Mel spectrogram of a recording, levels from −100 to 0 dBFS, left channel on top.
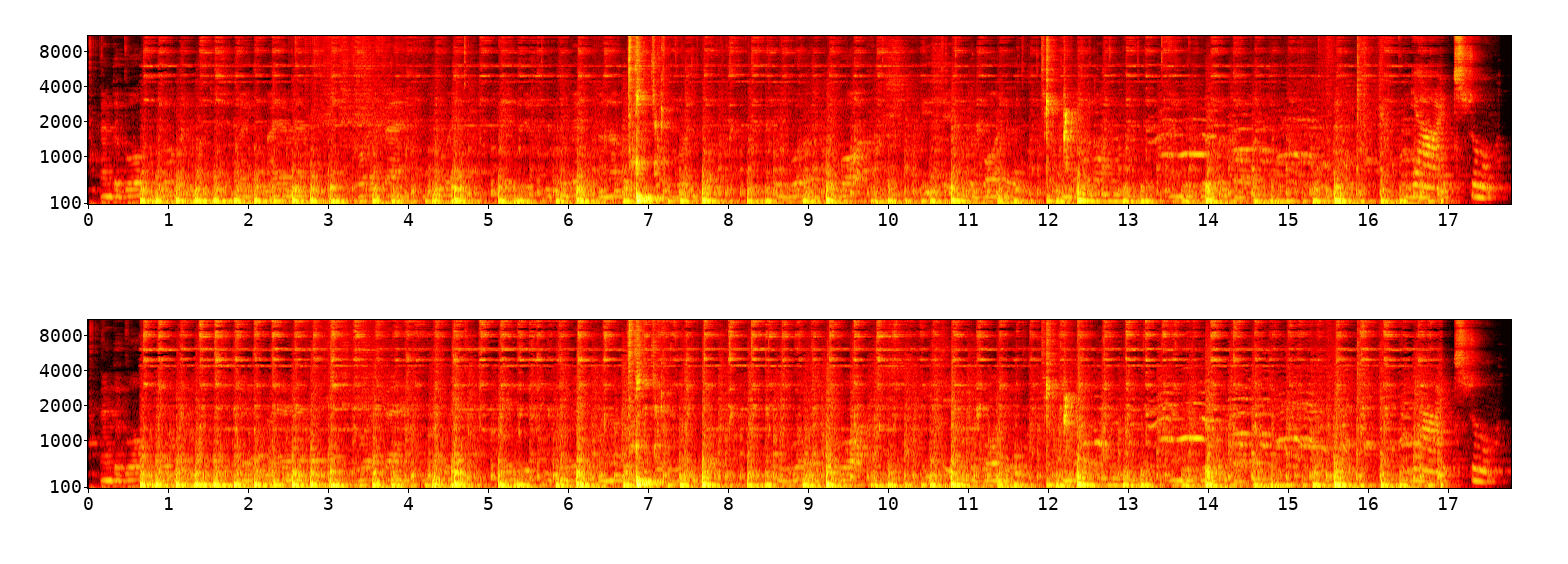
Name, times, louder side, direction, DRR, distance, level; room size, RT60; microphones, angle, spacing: voice 1, 0.1-2.8 3.3-4.7 5.0-7.9 8.6-9.8 10.4-11.8 12.1-13.1 13.5-14.9 15.4-15.9, equal, 35° left, 1 dB, 1.5 m, -39 dB
sound 1, 0.6-16.9, right 2 dB, 45° right, 0.5 m, -28 dB
sound 2, 2.5-10.5 10.9-11.1 11.3-14.3 14.7-16.3, left 1 dB, 15° left, 0.8 m, -32 dB
voice 2, 10.3-10.8 11.2-11.5 14.8-15.6 16.4-17.6, left 3 dB, 90° left, 1 dB, 1.2 m, -36 dB
13.0 x 7.2 x 2.3 m, 0.67 s
head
